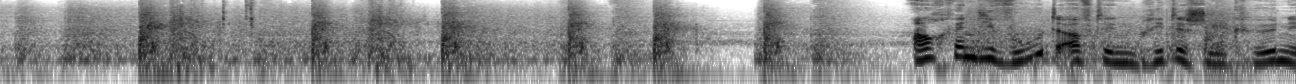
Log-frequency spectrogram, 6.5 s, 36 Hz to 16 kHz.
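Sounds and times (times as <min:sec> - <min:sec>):
musket shots: 0:00.7 - 0:04.2
speech: 0:04.6 - 0:06.4.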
